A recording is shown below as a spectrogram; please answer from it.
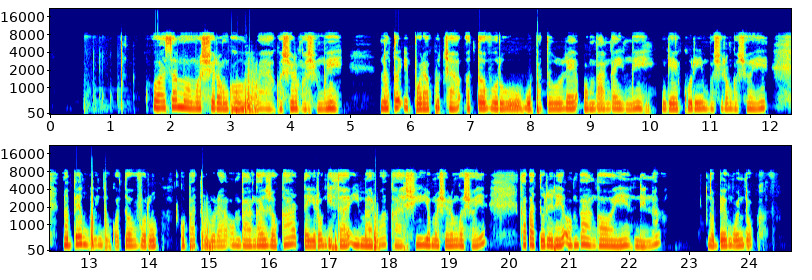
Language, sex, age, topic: Oshiwambo, female, 18-24, finance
